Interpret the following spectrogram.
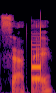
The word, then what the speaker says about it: Sappe: It's created by David Sappe. Pronounced Seppi.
